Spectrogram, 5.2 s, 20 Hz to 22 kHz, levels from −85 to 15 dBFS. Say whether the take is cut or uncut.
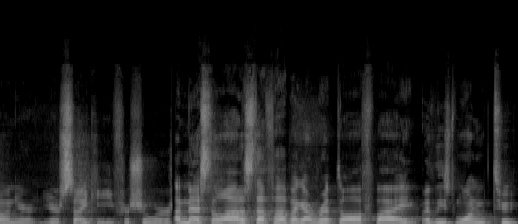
cut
